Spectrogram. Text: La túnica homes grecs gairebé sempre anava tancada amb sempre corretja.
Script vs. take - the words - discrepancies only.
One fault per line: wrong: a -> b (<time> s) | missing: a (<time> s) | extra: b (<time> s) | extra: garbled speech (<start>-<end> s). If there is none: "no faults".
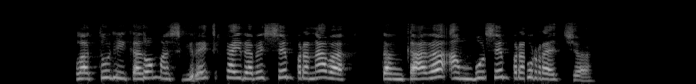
no faults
